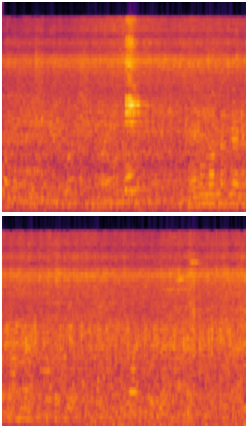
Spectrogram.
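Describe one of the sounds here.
A man talks nearby in a calm voice, outdoors on a street.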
